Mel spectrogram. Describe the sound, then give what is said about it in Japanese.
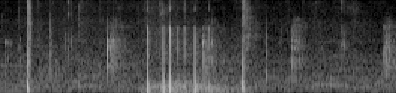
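Several sharp, crackling pops of time-signal fireworks being launched, a quick irregular cluster of bangs with a few scattered reports before and after, with no voices. “時報の打ち上げ花火が上がるんだったね。”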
